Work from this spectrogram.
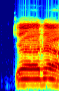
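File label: "jara", Malay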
